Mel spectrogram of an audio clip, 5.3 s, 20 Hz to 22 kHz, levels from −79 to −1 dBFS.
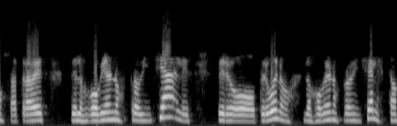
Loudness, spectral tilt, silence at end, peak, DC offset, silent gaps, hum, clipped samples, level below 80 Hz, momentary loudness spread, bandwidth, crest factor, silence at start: -23 LUFS; -6 dB/octave; 0 s; -8 dBFS; under 0.1%; none; none; under 0.1%; -66 dBFS; 10 LU; 9.8 kHz; 14 dB; 0 s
